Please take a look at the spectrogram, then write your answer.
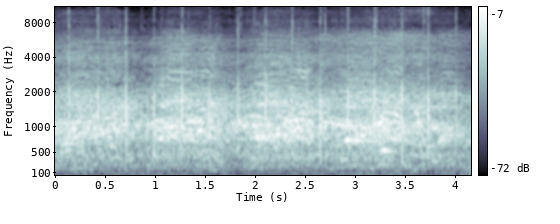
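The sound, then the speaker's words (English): A large outdoor crowd in Battery Park, New York City, roars and cheers for Greta as she takes the stage, in a dense, steady wash of voices, with scattered sharp claps cutting through. The noise stays loud and unbroken throughout. “When she took the stage in Battery Park in New York City, the crowd's roars of Greta were thundering, absolutely thundering.”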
